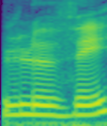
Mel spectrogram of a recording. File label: get up, French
